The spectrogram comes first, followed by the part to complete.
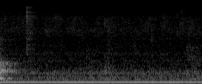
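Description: Fish frying in butter in a pan, a steady sizzle, over a steady low hum.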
